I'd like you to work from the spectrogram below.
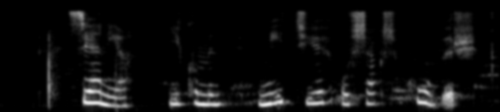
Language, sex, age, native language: Icelandic, female, 11, Icelandic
